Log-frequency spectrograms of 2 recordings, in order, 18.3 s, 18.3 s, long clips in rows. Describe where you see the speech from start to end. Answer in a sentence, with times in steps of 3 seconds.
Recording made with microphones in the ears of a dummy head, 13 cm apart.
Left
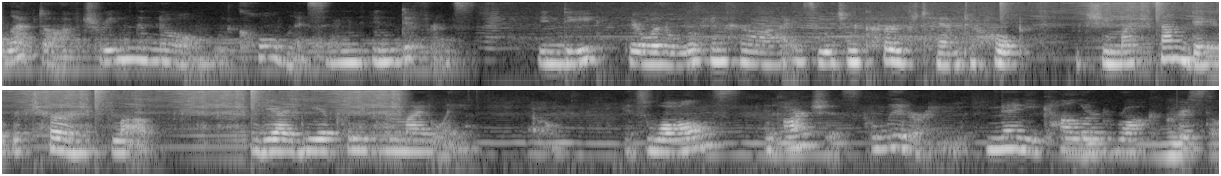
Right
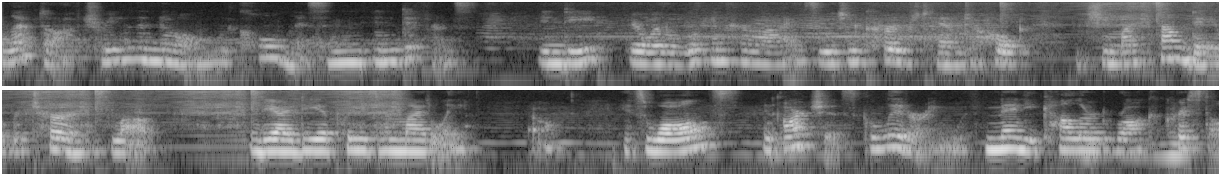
In this clip you hear the speech on the left from 0 s, in the centre from 9 s and on the right from 12 s.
